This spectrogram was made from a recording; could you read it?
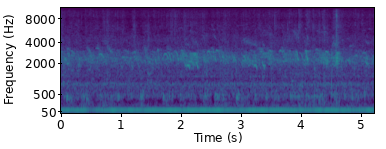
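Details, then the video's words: Flock of chicks at a poultry farm giving rapid, overlapping high-pitched peeps without pause. A constant deep hum from machinery sits below the chorus. "Chicks Enjoy In Poultry Farm"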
